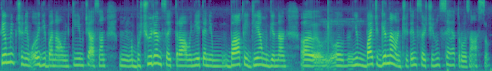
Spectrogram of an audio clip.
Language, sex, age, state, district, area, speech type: Kashmiri, female, 30-45, Jammu and Kashmir, Budgam, rural, spontaneous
